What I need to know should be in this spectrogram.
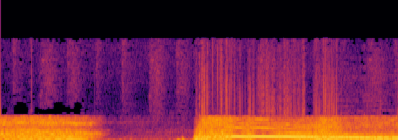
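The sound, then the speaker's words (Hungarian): Forceful blowing at birthday candles comes in two long, loud breath bursts split by a short pause. Each rush of air carries a partly voiced, humming tone, and the second blow runs longer with a slightly falling pitch. “Na még egyszer, akkor fújjuk be ezeket a gyertyákat, jó?”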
